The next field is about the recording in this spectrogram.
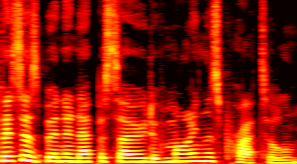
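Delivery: put-on British accent. Saying the podcast outro after being asked to pick an accent: British accent. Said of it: "But I said not British".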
